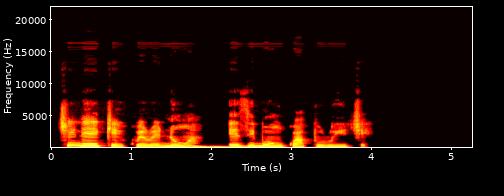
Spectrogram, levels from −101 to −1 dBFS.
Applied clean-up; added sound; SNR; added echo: classical method Wiener filter.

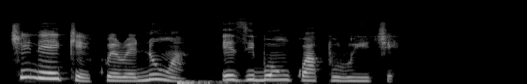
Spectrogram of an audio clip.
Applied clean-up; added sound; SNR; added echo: classical method spectral subtraction.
